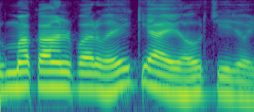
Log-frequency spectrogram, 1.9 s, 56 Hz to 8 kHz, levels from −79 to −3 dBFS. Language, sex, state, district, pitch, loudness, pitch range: Garhwali, male, Uttarakhand, Tehri Garhwal, 155 Hz, -14 LUFS, 130-170 Hz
